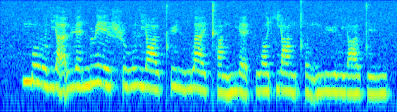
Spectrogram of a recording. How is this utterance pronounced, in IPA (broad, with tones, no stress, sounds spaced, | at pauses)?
m o˥˨ ʊ̯ l j ä̰˨˩ l ɥ ɛ˨˦ n ɻ e˥˨ ɪ̯ ʂ u˨˦ l j ɑ˥˨ ʊ̯ t̪ʰ y˥˨ n n̪ w a˥˨ ɪ̯ kʰ ɑ˩ ŋ m j ɛ̰˨˩ k w ɔ˨˦ ɕ j ɑ˥˨ ŋ t̪ʰ ɤ̰˨˩ ŋ m y˦ l j ɑ˦ ʊ̯ t̪ y˨˦ n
